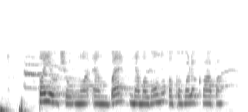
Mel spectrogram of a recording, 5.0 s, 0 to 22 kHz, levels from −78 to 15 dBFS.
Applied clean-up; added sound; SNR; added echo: classical method WPE with log-MMSE.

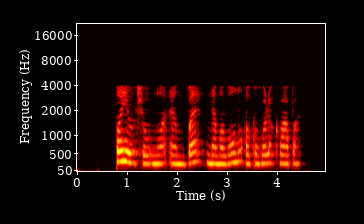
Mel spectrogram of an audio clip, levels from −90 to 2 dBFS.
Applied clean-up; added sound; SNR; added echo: neural mask model DeepFilterNet 3.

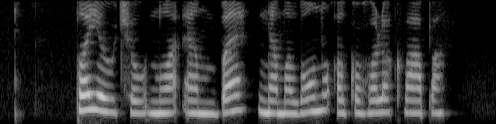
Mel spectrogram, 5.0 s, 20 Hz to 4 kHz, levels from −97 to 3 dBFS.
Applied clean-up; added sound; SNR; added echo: none; none; none; none.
